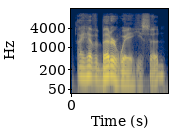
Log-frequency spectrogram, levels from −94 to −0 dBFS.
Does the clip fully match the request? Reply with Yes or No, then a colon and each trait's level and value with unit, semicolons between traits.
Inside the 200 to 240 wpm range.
No: fast, 285 wpm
